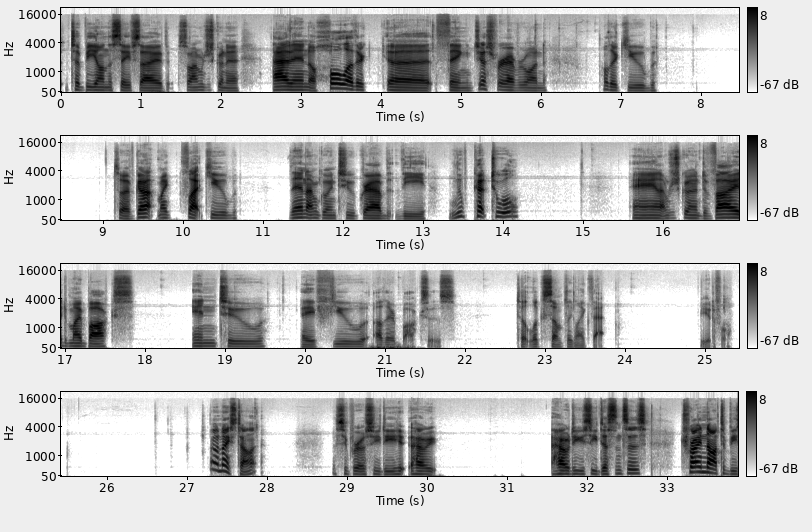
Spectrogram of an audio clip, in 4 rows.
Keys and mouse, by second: 0.6 shift+a, 2.7-4.5 typing, 5.4 click, 5.8 g, 6.1 z, 6.5 click, 6.8 Tab, 7.4 s, 7.7 z, 9.5 click, 11.7 shift+middle click, 12.3 middle click, 15.1-16.4 drag, 17.1-18.2 drag, 19.1 middle click, 19.8 shift+middle click, 21.1-24.0 drag, 25.2-26.8 middle drag, 27.2 shift+middle click.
